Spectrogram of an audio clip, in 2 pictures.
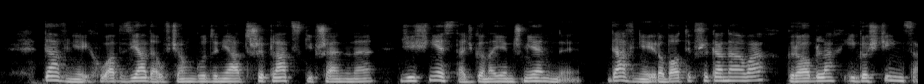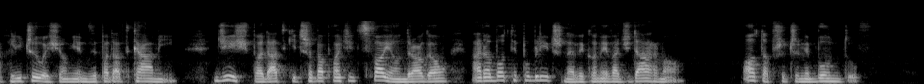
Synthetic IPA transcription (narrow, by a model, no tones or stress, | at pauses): d̪avɲḛjxwɔ̰bzjad̪a̰wft͡ɕɔ̃ŋɡud̪ɲatʂɘplat̪skʲipʂɛnnɛ | d͡ʑiɕɲɛst̪ad͡ʑɡɔnajɛnt͡ʂmʲjɛnːɘ̰ | d̪avɲejɾɔbɔt̪ɘpʂɘkanawaxɡɾɔblaxiɡɔɕt͡ɕint̪sa̰xlʲit͡ʂɘwɘɕɛmʲjɛnd̪zɘpɔd̪a̰t̪kamʲḭd͡ʑiɕpɔd̪at̪kʲitʂɛbapwat͡ɕit͡ɕsfɔjɔ̃w̃d̪ɾɔɡɔ̃w̃aɾɔbɔt̪ɘpublʲit͡ʂnɛvɘkɔnɘvad͡ʑd̪aɾmɔ̰ | ɔt̪ɔpʂɘt͡ʂɘnɘbunt̪ṵf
